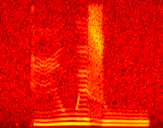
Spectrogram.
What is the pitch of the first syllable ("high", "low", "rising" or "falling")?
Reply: rising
